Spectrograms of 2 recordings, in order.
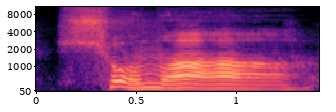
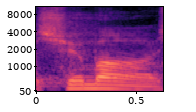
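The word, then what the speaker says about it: שמע: 쇼마 이시루엘 이스라엘아 들으라. 이스라엘아 들으라 하면서 말씀이 시작됩니다. 흔히 우리가 쉐마 쉐마합니다만은 정확한 히브리어 발음은 쇼마입니다.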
